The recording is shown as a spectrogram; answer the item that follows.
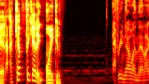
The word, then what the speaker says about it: Eugen: Dear Eugen, I can't thank you enough for everything you've done. Oh, that's how you say it. I kept forgetting Eugen.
